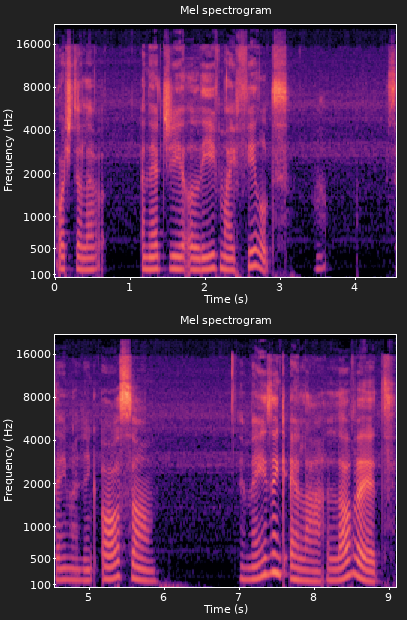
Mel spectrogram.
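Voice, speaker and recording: Effusive woman, smooth voice. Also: lowish voice, takes it slowly, warm tone. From Poland. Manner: effusive, gushing praise and frequent laughter. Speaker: energy healer hosting a live session. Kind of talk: casual spiritual live stream.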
